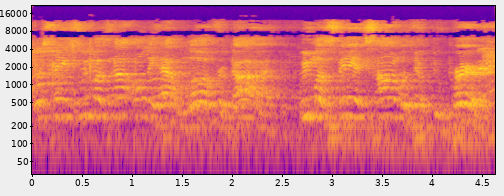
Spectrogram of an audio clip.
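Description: A high-voiced teenage boy preaches earnestly from the pulpit, reading scripture and driving his points home in short phrases. He sounds far off and washed in the heavy echo of a huge sanctuary, captured on a phone from the pews with the congregation's murmur underneath. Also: lively intonation, moderate pace, a loud crowd. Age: teens. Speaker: youth speaker. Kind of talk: youth sermon at a convention. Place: large church sanctuary. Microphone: pulpit mic filmed by a phone from the pews. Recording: roomy far-off phone recording in a large hall. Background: congregation ambience.

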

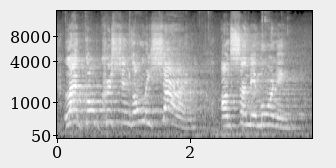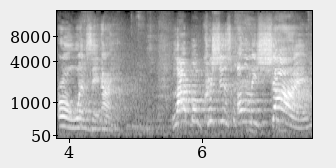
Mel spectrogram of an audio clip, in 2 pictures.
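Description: A man's voice: very high voice, pushed and bright, slight background noise. A young adult man preaching a sermon, calling for responses and repeating key phrases, heard from the audience. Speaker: youth preacher. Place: large convention hall stage, heard from the audience. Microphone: handheld mic through PA, phone in crowd. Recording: echoey hall, distant phone capture.

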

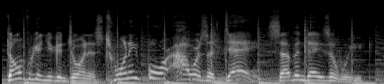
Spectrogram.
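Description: A man's voice: high-pitched, big pitch swings, moderate pace, over music. A middle-aged American man hosting a news show and giving commentary in a studio.

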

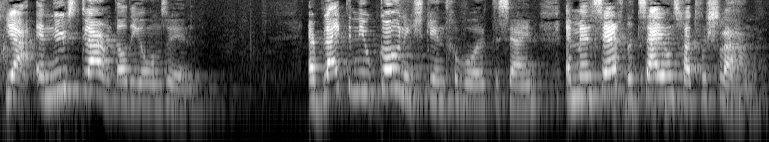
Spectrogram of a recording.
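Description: Girlish-voiced woman as a high-pitched bossy gang leader. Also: lively intonation, moderate pace, a bit bright. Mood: stern. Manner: commanding. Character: stern, bossy female robber gang leader. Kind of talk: amateur Dutch radio play acting.

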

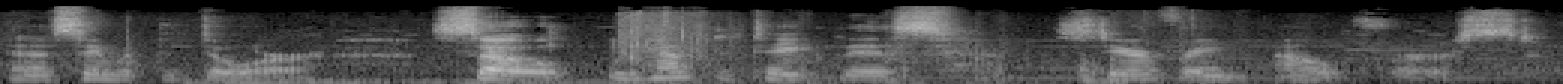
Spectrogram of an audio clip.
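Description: A slightly hoarse woman at a mid-range pitch talks a viewer through a build, her voice catching a gravelly fry at phrase ends. She explains step by step in a friendly, casual way, now and then clearing her throat. A faint hiss sits behind the voice-over. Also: steady tone, takes it slowly. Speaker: game channel host. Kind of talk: casual tutorial narration over gameplay.

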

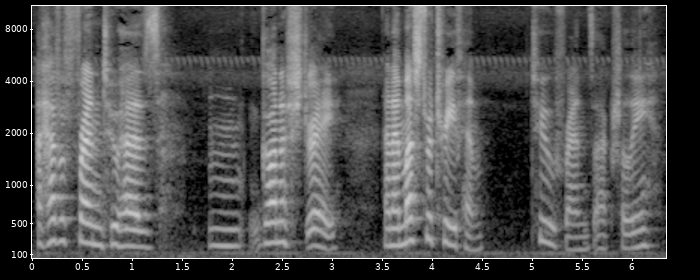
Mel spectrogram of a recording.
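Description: A woman's voice: medium pitch, unhurried, a bit bright, natural voice. A woman playing a headstrong young lady from a rich family, speaking formally and insistently in a western audio drama. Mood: urgent, insistent. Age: young adult.

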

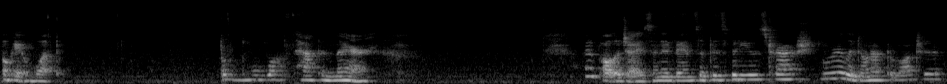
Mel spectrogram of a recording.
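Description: A woman's voice: mid-range voice, measured pace, long pauses, darkish tone, a little hiss or hum. A woman in her thirties chatting casually through a makeup tutorial at home, self-deprecating and full of fillers, her voice a little worn. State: slightly losing her voice. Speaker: makeup vlogger. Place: small home room, indoors. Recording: roomy echo, a bit distant from the mic.

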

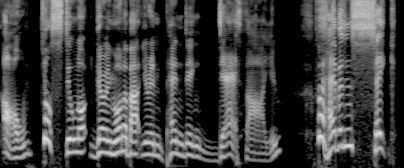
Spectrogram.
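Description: Man doing a smug, high-pitched gloating hologram. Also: big pitch swings, a bit bright, no room sound, studio quality, heavily acted. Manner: theatrical, sneering, mock-cheerful, drawn-out words. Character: smug, gloating, pompous male hologram bunkmate.

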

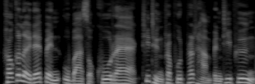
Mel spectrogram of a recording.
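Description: A man's voice: mid-range voice, sing-song, fast talker, darkish tone, no echo, clean studio sound. A man giving a polite, didactic explanation in a conversational discussion of Buddhist scripture. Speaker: explainer in a two-person discussion.

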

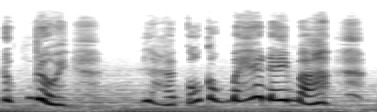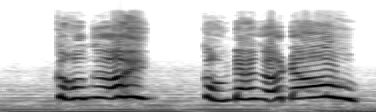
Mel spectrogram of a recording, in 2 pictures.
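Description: A woman's voice: very high voice, unhurried, faint music behind. A woman voicing a worried old village mother in a cartoon fairy tale, anxious and wailing. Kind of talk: animated fairy-tale acting.

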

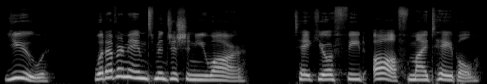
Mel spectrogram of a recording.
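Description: A poised witch of a fantasy visual novel, played by a woman. She speaks in a mellow, relaxed tone, formally and deliberately, with quiet command over her listeners. The sound is dry and close. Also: on the high side, no echo. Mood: irritated. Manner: formal, deliberate, imperious storytelling. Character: poised, commanding witch storyteller lecturing a council.

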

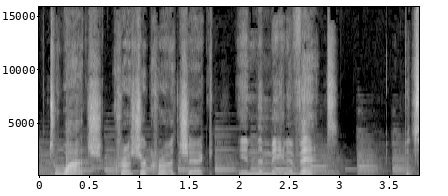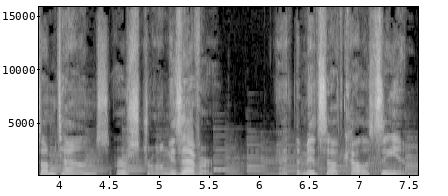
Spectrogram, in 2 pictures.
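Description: Low-voiced male drama narrator over guitar. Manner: measured, storytelling delivery. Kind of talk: scripted narration of an audio drama.

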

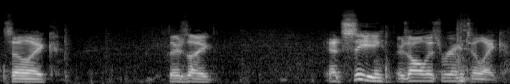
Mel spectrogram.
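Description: A man with a mid-pitched voice hosts a casual interview aboard a sailboat. He is chatty and enthusiastic, approving as he goes, and speaks from behind the camera. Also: steady tone, takes it slowly, pushed and bright, slight background noise. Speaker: host. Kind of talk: casual interview chat on a boat tour. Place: sailboat, on open deck and in the wooden cabin. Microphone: off camera, behind a handheld camera.

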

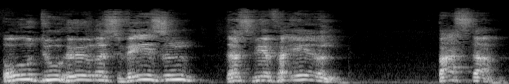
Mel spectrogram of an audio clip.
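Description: An actor playing a pompous, grandiloquent professor, declaiming solemnly in a radio play, heard as a roomy, distant tape playback. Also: male voice, high-pitched, takes it slowly. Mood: declamatory.

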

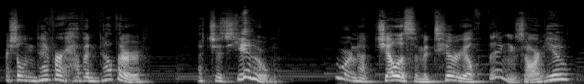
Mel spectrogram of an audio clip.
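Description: A man voicing an earnest, indignant gentleman painter in an audiobook, speaking emphatically with emotion and reproach. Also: mid-range voice, big pitch swings, normal speed, husky, faint music behind, pitched above the performer's own voice. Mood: pleading.

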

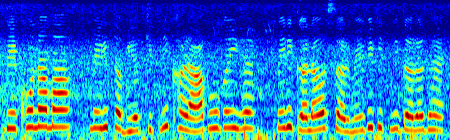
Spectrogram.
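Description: Woman as a high-voiced, sickly cartoon daughter. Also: fairly even intonation, unhurried, muffled recording, slight background noise. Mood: plaintive. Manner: plaintive. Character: sick, complaining young daughter in a cartoon. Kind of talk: animated moral story dialogue.

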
